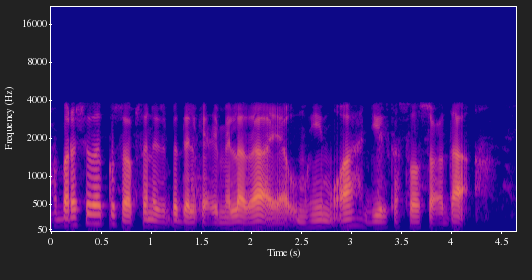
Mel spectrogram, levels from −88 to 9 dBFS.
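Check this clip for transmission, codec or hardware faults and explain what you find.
One hardware fault stands out in the speech, heard through a telephone-band path with nothing above about 3.8 kHz. A phantom power thump sits at 0.59 to 0.78 s: switching a supply on or off on a live input sends a voltage step through the coupling capacitors, producing a deep low-frequency thud that dies away within about 43 ms. Unlike a breath pop or handling bump, it has no ties to the talking and no rubbing texture.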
